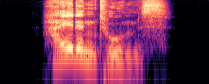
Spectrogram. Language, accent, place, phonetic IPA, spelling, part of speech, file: German, Germany, Berlin, [ˈhaɪ̯dn̩tuːms], Heidentums, noun, De-Heidentums.ogg
- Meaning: genitive singular of Heidentum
